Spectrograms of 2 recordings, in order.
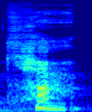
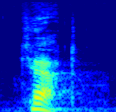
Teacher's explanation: released the t at the end of the word cat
